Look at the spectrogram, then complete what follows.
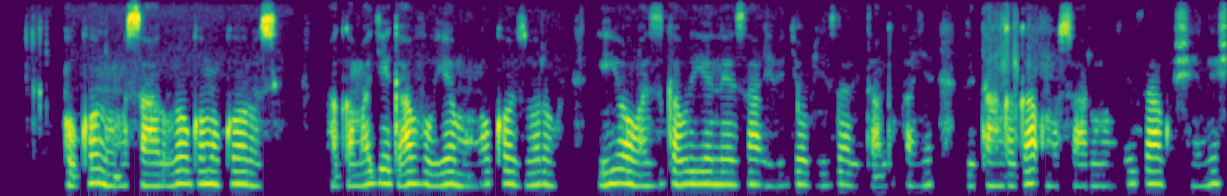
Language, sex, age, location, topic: Kinyarwanda, female, 36-49, Musanze, agriculture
